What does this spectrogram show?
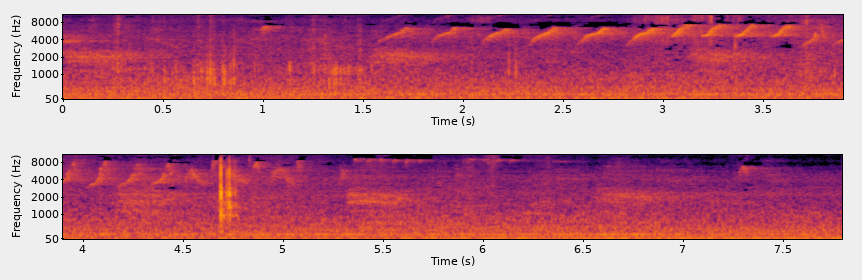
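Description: A songbird calls a quick run of short, high notes, about six a second for some two seconds, over a steady low hum. A single sharp click, the loudest sound, comes about four and a half seconds in.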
